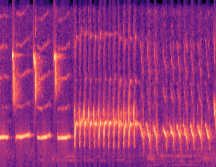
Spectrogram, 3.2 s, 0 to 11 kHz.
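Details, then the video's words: Male canary in song following its moult. Three drawn-out whistles open, then a fast rattling trill of repeated notes that drops slightly in pitch. "Canary Trying To Unlock His Full Singing Potential Part 2 - Canary Singing Video"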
